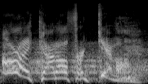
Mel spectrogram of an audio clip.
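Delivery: high mock shout of surrender to God; giving in. Pastor acting out finally giving in to God. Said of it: "I was like".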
